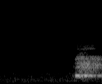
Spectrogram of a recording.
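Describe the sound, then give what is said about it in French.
A single sharp, loud bark from a household dog at home breaks near-silence right at the end. No one is talking. “Euh, non, c'est le mien, ça. C'est mon chien aujourd'hui.”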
